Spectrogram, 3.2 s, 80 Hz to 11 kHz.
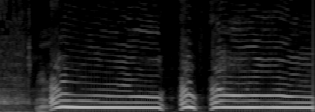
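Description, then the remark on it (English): A loud howl, apparently voiced by a person imitating a creature, one of a group of seven that hangs back and keeps howling: a long rising-then-steady wail, a brief wavering yelp, then another sustained howl, with no other talk. “One of the 7 does not go to attack Robbie, though, and hangs back and continues to howl”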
